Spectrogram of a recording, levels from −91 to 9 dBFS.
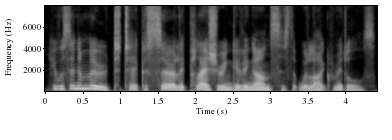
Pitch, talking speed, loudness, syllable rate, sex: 195 Hz, 230 wpm, -16 LUFS, 5.5 syllables/s, female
